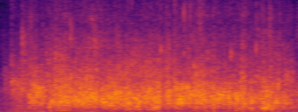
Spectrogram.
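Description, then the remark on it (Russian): Sustained applause from a crowd at a ceremony honoring schoolchildren in the Irkutsk region, a dense, even wash of many hands clapping at steady loudness for about three seconds, with no voices standing out. “Аплодисменты, фото на память и заветный дневник в руках.”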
